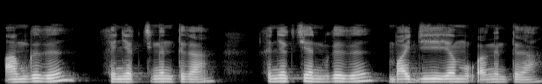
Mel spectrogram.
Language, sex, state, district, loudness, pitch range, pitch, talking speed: Wancho, male, Arunachal Pradesh, Longding, -15 LUFS, 125-145 Hz, 130 Hz, 155 wpm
